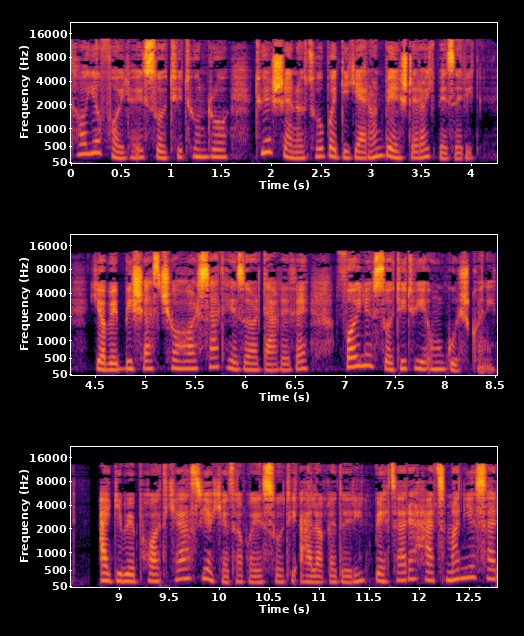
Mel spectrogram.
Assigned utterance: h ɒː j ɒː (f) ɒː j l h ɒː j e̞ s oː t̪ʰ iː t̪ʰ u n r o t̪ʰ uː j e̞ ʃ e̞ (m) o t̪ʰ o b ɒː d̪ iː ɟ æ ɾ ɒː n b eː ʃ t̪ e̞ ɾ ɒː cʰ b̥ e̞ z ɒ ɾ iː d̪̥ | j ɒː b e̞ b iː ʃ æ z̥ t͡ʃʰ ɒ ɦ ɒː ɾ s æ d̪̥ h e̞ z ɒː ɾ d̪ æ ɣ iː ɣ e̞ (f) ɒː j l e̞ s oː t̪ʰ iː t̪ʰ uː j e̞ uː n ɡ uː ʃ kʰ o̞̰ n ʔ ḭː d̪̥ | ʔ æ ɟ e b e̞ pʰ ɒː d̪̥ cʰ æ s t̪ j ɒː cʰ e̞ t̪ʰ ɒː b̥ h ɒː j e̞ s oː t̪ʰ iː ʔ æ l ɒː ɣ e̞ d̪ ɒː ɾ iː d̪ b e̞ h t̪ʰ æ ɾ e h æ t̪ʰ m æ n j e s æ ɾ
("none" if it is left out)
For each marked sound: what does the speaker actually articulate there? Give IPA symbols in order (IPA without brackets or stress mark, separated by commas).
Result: f, n, f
